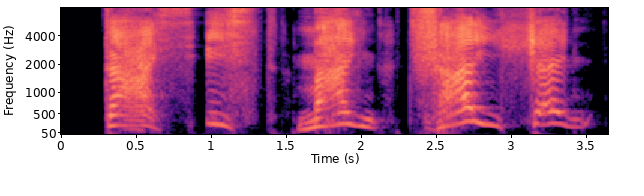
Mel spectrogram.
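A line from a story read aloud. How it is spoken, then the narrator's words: Squeaky peep. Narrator (German): piepste Pieper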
